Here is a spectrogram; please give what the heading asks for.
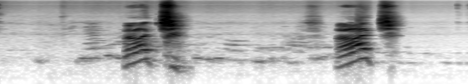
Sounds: Sneeze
